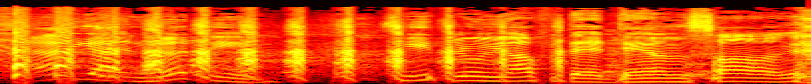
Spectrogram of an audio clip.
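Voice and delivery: very high, slow words squeezed through laughter; laughing hard. Real, not acted. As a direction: barely get it out while cracking up. Still laughing after song prank.

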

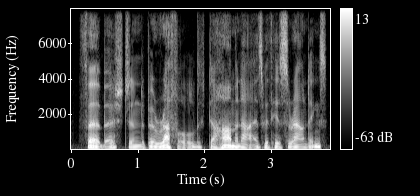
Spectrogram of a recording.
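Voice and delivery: ordinary delivery

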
